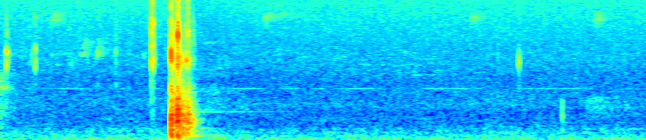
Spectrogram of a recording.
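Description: One short, sharp noise about two seconds in as carburetor parts and hand tools are handled on a workbench, with a few faint small clicks later on.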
